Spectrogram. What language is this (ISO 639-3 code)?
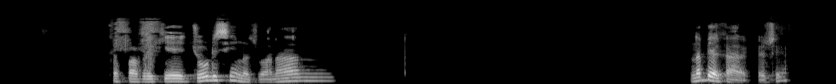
pus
